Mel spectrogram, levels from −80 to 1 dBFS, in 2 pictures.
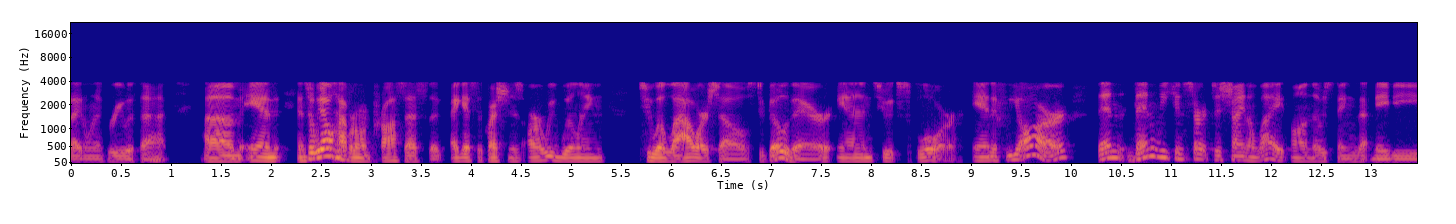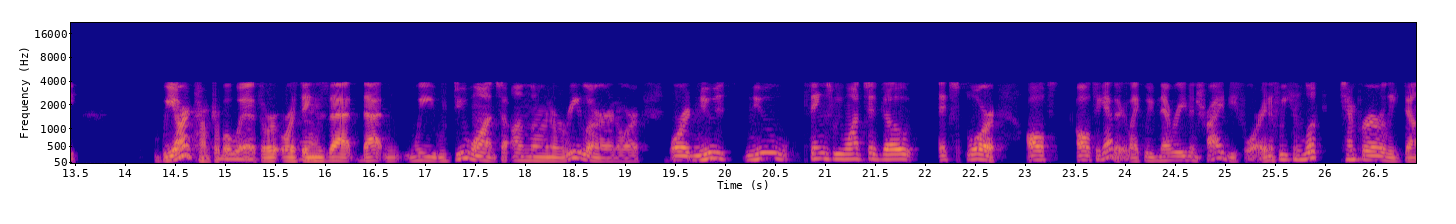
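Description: Speech, carried over G.711 telephone coding, has channel delay (comb filtering) throughout. One channel lags by roughly 20 ms before mono summing, cutting fixed, closely spaced notches from around 20 Hz upward. Unlike the telephone band limit, it sounds rough and slightly doubled rather than muffled.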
